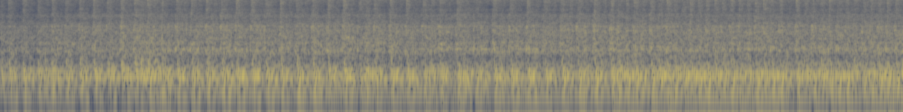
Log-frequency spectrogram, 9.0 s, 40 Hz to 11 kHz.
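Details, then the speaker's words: Polaris Predator 500cc quad, first start after fixing its no-compression problem with valve work, choked, after about 17 attempts. The single-cylinder catches and settles into a steady, even putter with a crisp exhaust beat, running normally. "that's what i'm talking about oh she started finally that was awesome to hear that"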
